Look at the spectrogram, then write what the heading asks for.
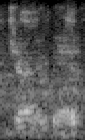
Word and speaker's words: Chernihiv: And there's another Isaac of Chernihiv, sometimes referred as Isaac of Yitzchak of Chernigov, that would be the Russian pronunciation of the same place, also a 12th century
